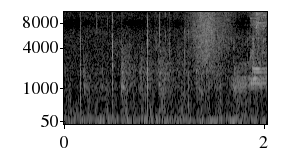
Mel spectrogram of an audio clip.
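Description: A wooden chest creaks open and items rattle inside.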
